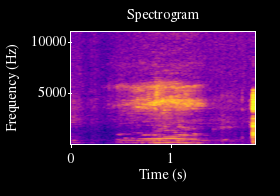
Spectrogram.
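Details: snoring: Older sibling snoring while the baby is still awake; one drawn-out, rising and falling breath with a rattling, slightly whistling tone.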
